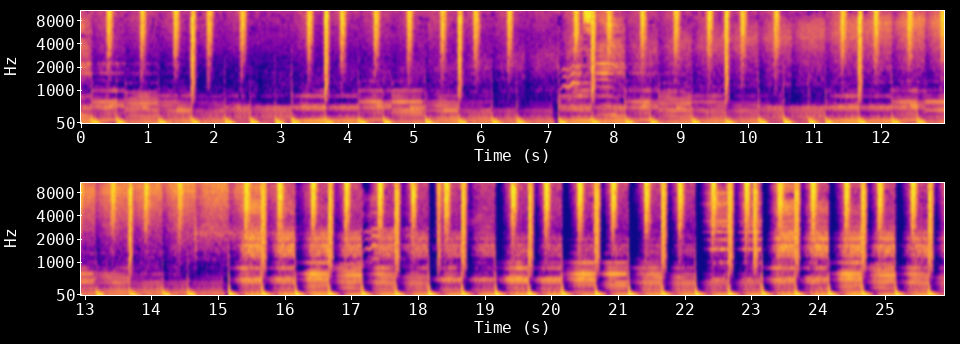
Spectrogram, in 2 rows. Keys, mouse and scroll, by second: 2.6-3.0 drag, 3.8-5.2 middle drag, 9.5-10.2 middle drag, 13.6 middle click, 14.6 middle click, 21.4 click, 22.1-25.5 drag.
